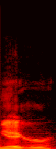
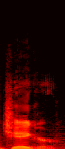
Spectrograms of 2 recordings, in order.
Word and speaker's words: Jaeger: off in part two i've been pronouncing his name shane yeager turns out it's pronounced shane jaeger per this document jason johnswood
